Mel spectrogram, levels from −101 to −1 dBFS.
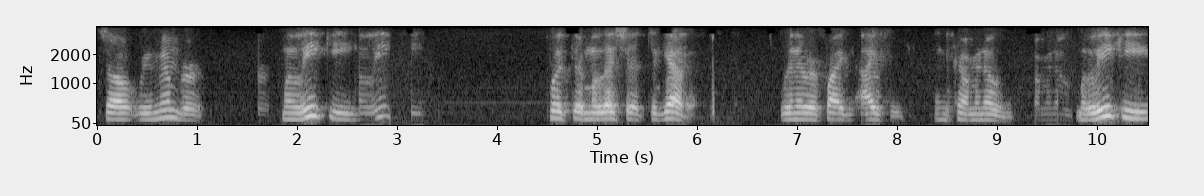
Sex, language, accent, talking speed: male, English, American, 90 wpm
